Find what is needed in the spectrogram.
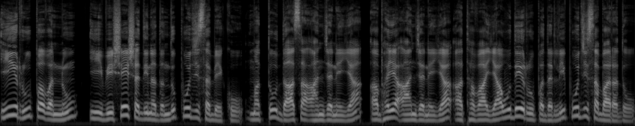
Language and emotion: Kannada, neutral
